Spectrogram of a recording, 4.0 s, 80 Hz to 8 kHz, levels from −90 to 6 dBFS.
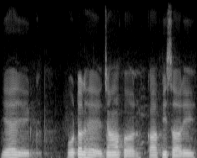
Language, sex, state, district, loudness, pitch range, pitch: Hindi, male, Uttar Pradesh, Shamli, -18 LUFS, 120-130 Hz, 125 Hz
